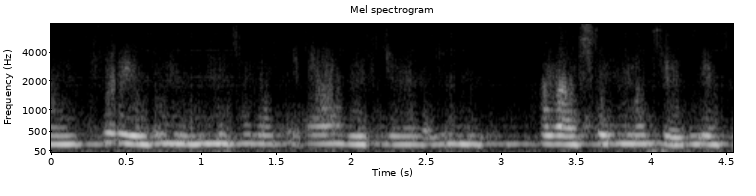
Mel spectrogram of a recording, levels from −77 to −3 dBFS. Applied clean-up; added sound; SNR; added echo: neural separator model SepFormer DNS4.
